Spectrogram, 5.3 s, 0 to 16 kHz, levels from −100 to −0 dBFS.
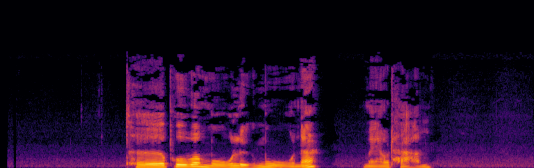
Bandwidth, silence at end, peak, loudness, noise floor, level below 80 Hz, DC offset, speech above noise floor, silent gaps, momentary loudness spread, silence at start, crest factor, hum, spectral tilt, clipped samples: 9.8 kHz; 1.05 s; -4 dBFS; -21 LUFS; -65 dBFS; -60 dBFS; under 0.1%; 45 dB; none; 16 LU; 1.25 s; 20 dB; none; -8 dB/octave; under 0.1%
